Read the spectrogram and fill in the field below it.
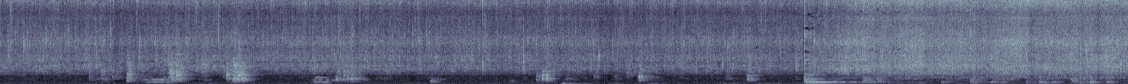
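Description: Onion and dried red chillies fry in oil, sizzling steadily up close with bursts of stirring, and the crackle swells louder and brighter near the end.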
